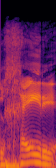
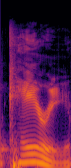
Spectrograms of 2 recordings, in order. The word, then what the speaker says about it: Khairy: My guy, Khairy, or as they say, Khairy, right? Yes, sir. You got to pronounce it with the K so they think you're a white dude.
